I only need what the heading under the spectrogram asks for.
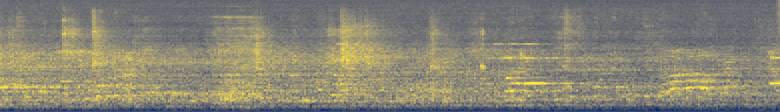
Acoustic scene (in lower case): subway station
